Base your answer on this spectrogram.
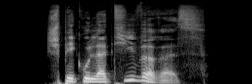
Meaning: strong/mixed nominative/accusative neuter singular comparative degree of spekulativ
- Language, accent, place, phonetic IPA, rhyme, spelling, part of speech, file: German, Germany, Berlin, [ʃpekulaˈtiːvəʁəs], -iːvəʁəs, spekulativeres, adjective, De-spekulativeres.ogg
